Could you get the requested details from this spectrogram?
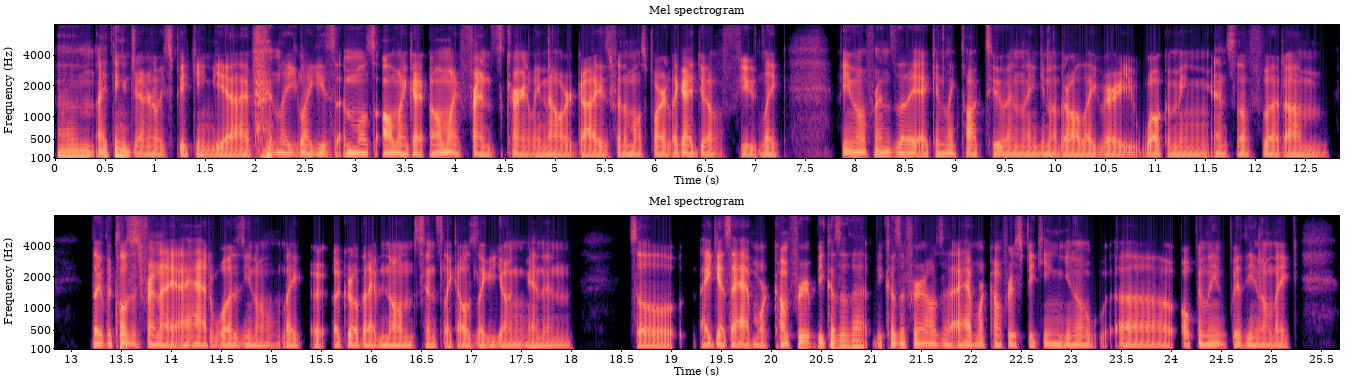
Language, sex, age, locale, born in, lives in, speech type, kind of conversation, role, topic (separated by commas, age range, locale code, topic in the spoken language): English, male, 25-29, en-US, United States, United States, conversation, unstructured, none, Have you ever felt like you had to hide who you are?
